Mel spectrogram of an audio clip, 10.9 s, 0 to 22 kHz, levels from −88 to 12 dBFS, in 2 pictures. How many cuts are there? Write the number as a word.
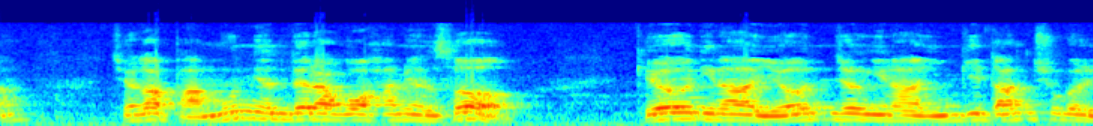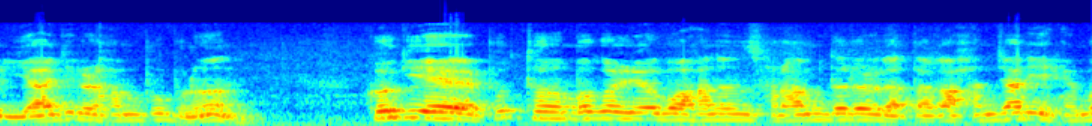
one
